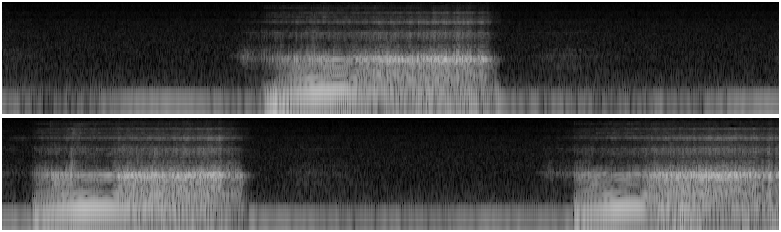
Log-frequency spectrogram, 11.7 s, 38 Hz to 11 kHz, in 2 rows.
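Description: Three long, deep rattling snores on inhaling, about 15 breaths a minute, with a low room hum underneath: snoring during sleep.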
